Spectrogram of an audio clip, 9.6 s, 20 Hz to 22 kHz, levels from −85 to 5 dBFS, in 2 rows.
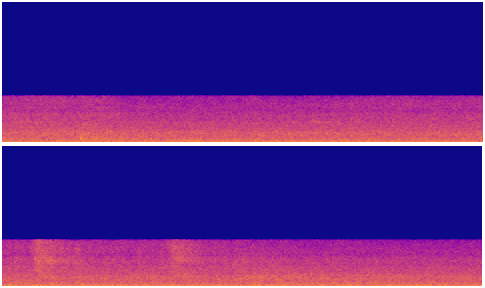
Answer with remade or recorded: remade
